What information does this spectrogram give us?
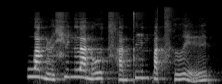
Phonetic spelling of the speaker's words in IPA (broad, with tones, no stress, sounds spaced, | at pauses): w a˥˩ n ɻ ɻ̩˩ ɕ y˥ n l a˥˩ n o˥ ʊ̯ t͡sʰ a˨ n t̪ i˥ n p ä˨ t͡sʰ ɹ̩˧˥ ḛ˨˩˦ ɪ̯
